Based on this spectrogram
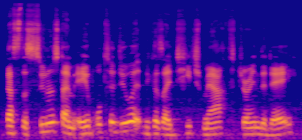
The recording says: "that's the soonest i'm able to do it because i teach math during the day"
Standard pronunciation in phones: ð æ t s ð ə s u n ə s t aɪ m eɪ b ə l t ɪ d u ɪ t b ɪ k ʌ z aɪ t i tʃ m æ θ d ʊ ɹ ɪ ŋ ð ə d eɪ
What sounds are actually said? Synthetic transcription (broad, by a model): ð æ t s ð ə s u n ə s t aɪ m eɪ b l t ɪ d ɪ ɪ t b ɪ k ʌ z aɪ t i tʃ m æ θ d ʊ ɹ ɪ ŋ ð ə d eɪ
